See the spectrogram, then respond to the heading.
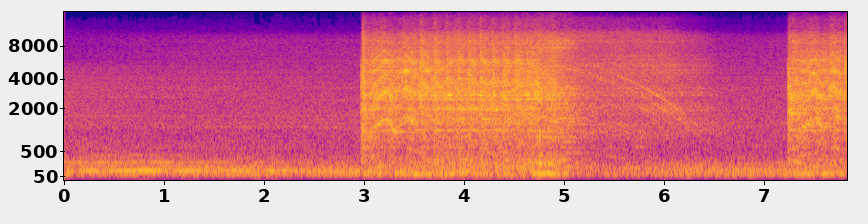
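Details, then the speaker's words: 1000 hp turbo LS Mustang, first start-up with new fuel lines and regulator; repeated bursts of steady starter cranking, sounds close but never catches; cranks but will not start. "It sounds like it wants to start. Okay, so that was a plus. Meter. Again, now it doesn't want to start again."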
